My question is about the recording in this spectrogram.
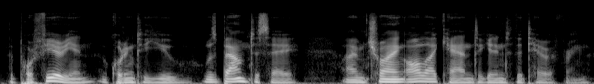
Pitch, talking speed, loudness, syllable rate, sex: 100 Hz, 210 wpm, -19 LUFS, 5.2 syllables/s, male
